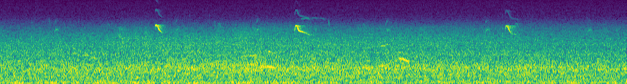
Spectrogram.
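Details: Black phoebe perched on an arroyo willow at Asilomar Dunes, California, giving its sharp whistled call: three high, down-slurred chips about one and a half to two seconds apart over a steady rushing background of wind or water.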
